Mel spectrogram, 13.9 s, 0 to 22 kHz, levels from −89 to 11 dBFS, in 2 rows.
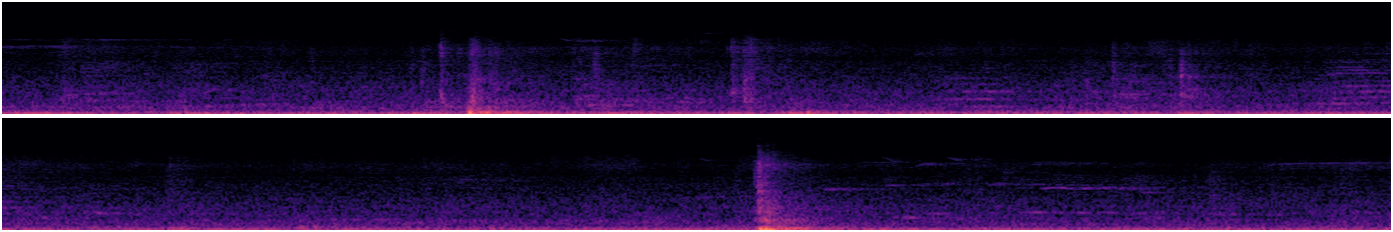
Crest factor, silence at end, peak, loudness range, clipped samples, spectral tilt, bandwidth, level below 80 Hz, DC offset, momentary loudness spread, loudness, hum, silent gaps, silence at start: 26 dB; 0 s; -10 dBFS; 10 LU; under 0.1%; -7.5 dB/octave; 6 kHz; -38 dBFS; under 0.1%; 17 LU; -45 LUFS; none; none; 0 s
